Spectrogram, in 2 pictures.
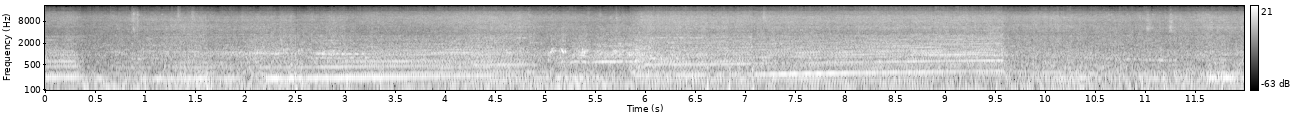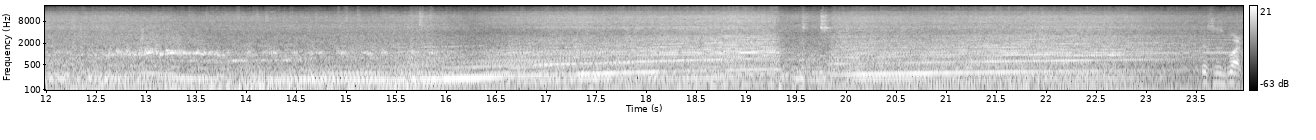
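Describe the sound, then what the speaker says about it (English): An Ultima race car with a 700-horsepower LS engine screams along a track straightaway, giving loud repeated revving sweeps that climb in pitch through each gear change and drop away as it passes close by. "This is what 700 horsepower looks like passing you on the straightaway."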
